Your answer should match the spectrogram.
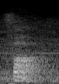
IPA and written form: faə (fire)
